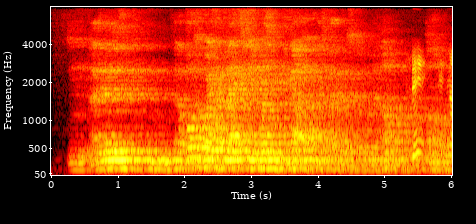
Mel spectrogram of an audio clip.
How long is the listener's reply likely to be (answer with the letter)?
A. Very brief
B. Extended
B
